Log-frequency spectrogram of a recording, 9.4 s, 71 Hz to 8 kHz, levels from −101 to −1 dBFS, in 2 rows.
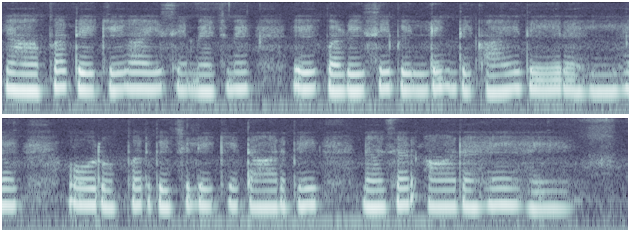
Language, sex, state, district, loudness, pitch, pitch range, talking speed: Hindi, female, Rajasthan, Jaipur, -17 LUFS, 200 Hz, 190-210 Hz, 155 wpm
